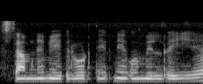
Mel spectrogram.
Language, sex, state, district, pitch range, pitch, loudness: Hindi, male, Chhattisgarh, Raipur, 135-140 Hz, 140 Hz, -18 LUFS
